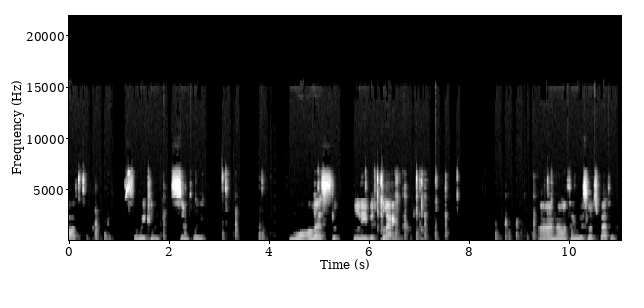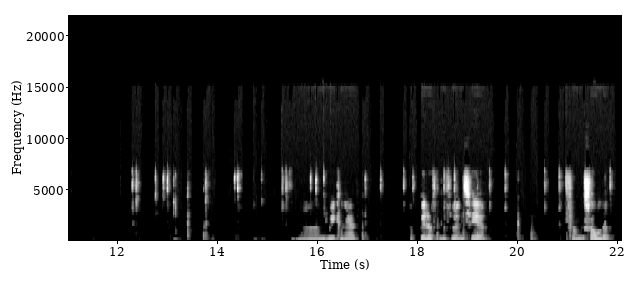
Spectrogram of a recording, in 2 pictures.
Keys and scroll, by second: 2.5 r, 9.6 r, 14.7 alt+r.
